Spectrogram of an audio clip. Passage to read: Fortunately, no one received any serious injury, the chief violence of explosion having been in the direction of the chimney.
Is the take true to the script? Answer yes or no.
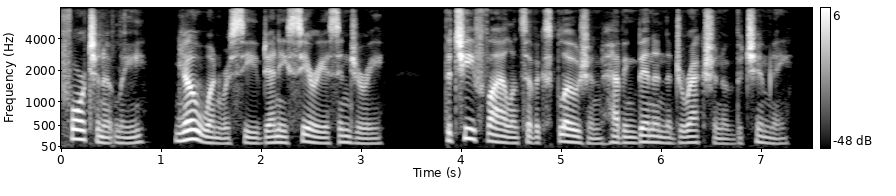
yes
